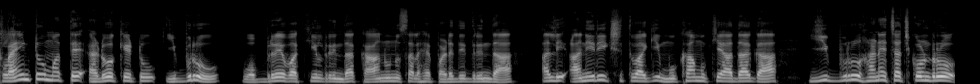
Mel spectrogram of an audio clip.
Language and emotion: Kannada, disgusted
